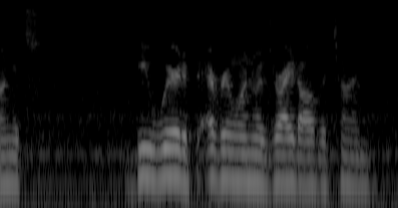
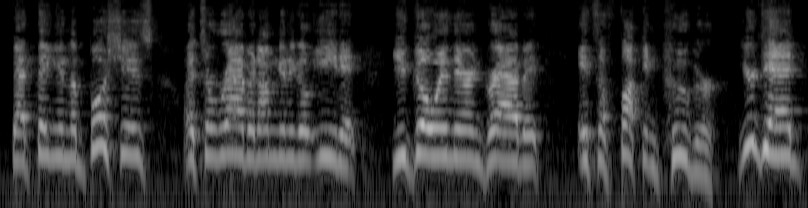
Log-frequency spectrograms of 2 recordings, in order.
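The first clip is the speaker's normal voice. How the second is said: louder, rising into a hammed-up yell at the cougar; mock caveman panic; 6 semitones higher, 9 dB louder than usual. Streamer acting out a caveman grabbing a cougar, loud mock panic. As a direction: play the doomed caveman, building to a shout.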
